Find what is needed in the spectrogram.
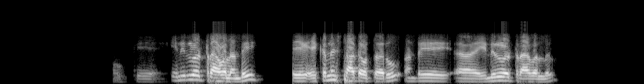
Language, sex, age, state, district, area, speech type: Telugu, male, 18-30, Andhra Pradesh, Sri Balaji, rural, conversation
